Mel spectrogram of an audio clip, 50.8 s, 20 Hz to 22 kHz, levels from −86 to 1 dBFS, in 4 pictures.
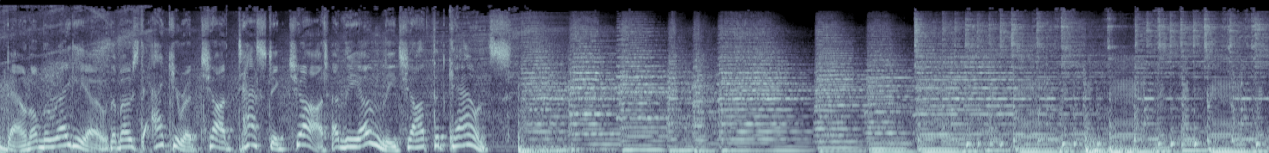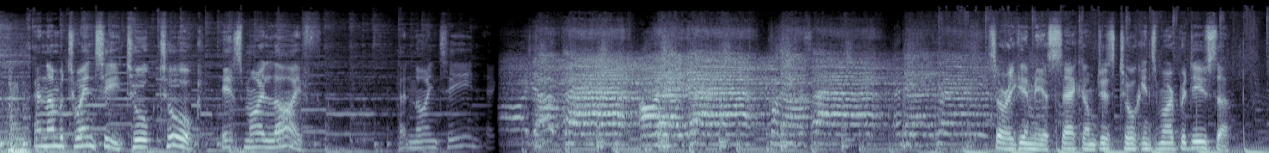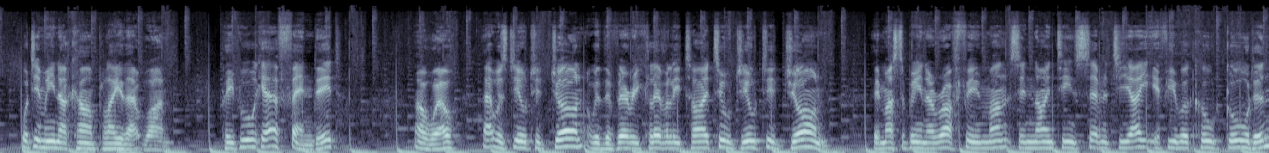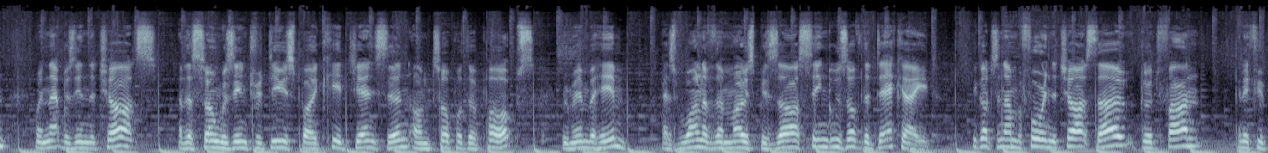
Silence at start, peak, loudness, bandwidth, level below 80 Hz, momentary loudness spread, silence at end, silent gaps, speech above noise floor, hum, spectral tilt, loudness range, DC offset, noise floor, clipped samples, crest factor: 0 s; -4 dBFS; -17 LUFS; 19 kHz; -28 dBFS; 9 LU; 0 s; none; 20 dB; none; -4 dB/octave; 5 LU; under 0.1%; -37 dBFS; under 0.1%; 14 dB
